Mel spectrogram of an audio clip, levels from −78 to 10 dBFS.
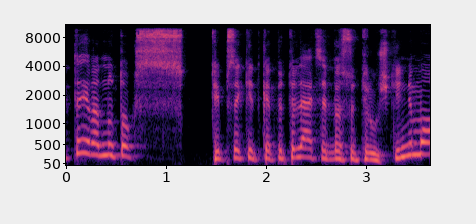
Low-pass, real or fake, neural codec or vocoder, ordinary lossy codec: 9.9 kHz; real; none; AAC, 64 kbps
